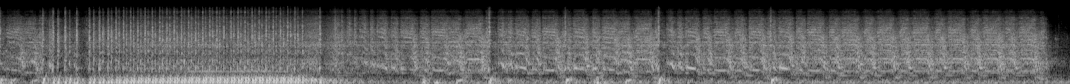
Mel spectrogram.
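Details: Ferris mower, cold start: the starter grinds about three seconds before it fires, then it runs loud and a bit uneven; a hard cold start, cause not yet known.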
